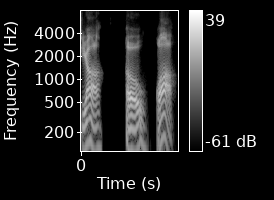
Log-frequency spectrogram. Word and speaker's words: Yahowah: Therefore, it is Yahowah. Not complicated. And if you're still tied up in a tizzy fit again over the pronunciation of the Wah, consider how the O sound is derived in Shalom.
